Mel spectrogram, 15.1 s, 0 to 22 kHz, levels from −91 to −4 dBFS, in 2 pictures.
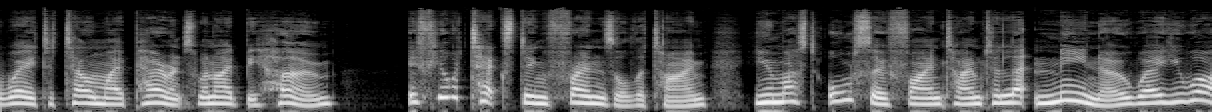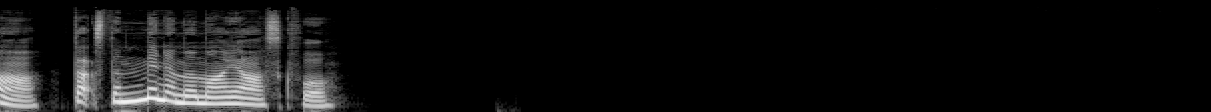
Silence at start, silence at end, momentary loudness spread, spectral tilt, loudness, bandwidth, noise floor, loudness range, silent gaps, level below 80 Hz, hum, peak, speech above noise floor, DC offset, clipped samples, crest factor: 0 s; 5.5 s; 8 LU; -5.5 dB/octave; -17 LUFS; 16.5 kHz; -83 dBFS; 7 LU; none; -62 dBFS; none; -4 dBFS; 67 dB; under 0.1%; under 0.1%; 14 dB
